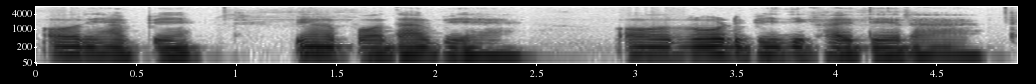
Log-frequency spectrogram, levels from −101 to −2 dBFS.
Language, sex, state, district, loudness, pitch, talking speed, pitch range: Hindi, male, Jharkhand, Palamu, -18 LUFS, 100 Hz, 170 wpm, 95-100 Hz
